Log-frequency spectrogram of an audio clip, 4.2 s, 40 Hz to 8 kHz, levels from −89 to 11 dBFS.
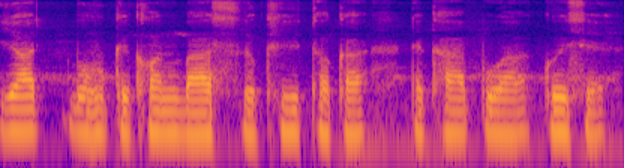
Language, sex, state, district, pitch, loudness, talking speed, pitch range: Assamese, male, Assam, Sonitpur, 120 Hz, -18 LUFS, 115 wpm, 115-125 Hz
